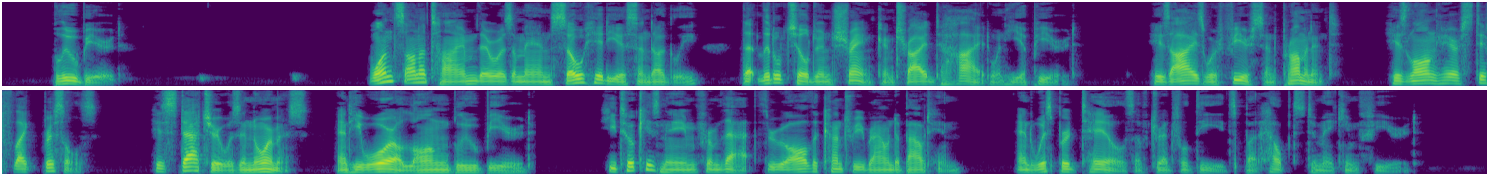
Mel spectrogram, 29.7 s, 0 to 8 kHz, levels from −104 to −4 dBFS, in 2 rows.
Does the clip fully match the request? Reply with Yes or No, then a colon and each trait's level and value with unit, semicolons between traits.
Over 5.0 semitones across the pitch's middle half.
No: average, 3.8 semitones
